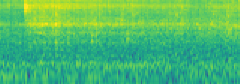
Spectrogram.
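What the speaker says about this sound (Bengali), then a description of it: "এবার আদা রসুন বাটাটা দিয়ে দেবো" Ginger-garlic paste sizzling in hot oil with onions in a pan for chicken biryani, a steady, bright frying hiss close by that fills the whole moment.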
